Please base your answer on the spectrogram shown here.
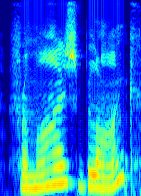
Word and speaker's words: fromage blanc: We're going to make some fromage blanc.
